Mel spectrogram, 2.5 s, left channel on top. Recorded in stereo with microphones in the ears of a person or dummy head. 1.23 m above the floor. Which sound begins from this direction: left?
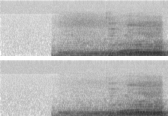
Laughter, at 0.8 s.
